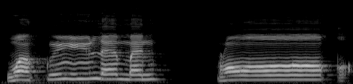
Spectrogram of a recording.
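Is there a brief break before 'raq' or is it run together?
break. A brief break comes before the last word. The speaker calls it right.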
